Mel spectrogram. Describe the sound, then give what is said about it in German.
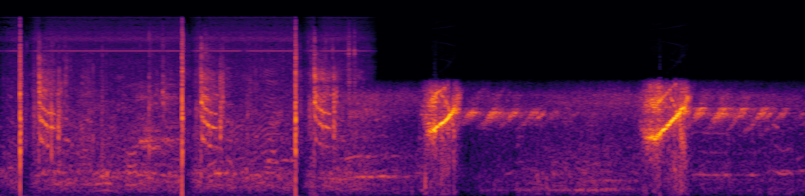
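Three sharp handclaps by a tour guide, each answered by a chirping echo off a pyramid, are followed by two loud rising whistles, each trailed by a ringing, warbling echo that bounces back off the pyramid outdoors. “Ja, also hierzu haben wir tatsächlich zwei Klangbeispiele von Touristenführern gefunden, die einmal mit Klatschen und einmal mit Pfeifen eben diesen Echo-Effekt demonstrieren.”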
